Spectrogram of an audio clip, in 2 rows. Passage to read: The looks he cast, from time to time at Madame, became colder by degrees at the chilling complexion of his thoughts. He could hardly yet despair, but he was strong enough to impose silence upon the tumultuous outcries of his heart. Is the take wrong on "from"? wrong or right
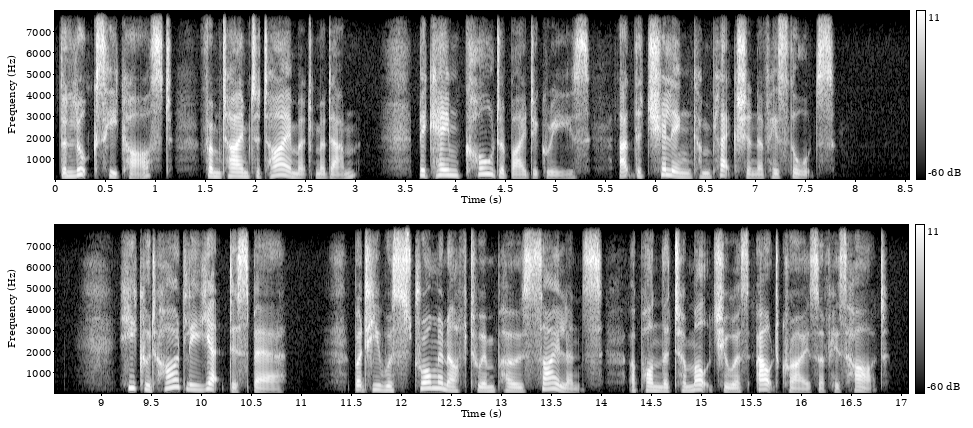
right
